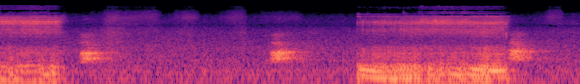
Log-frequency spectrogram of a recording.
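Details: Ziggy the dog snoring when hot, indoors: a short rasping snore, then quick soft snorts, then a long rumbling, growly snore of about a second and a half near the end.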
